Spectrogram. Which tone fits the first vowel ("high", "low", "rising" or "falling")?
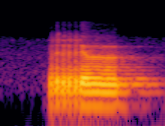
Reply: high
